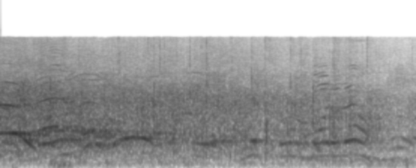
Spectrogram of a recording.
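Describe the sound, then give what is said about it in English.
An audience claps its hands together during a church service. The quiet, steady wash of clapping has voices rising and ringing above it. “You got to put your hands together.”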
